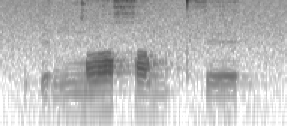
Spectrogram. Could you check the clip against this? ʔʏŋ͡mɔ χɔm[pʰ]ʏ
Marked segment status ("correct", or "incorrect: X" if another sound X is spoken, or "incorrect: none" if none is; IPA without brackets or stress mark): correct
